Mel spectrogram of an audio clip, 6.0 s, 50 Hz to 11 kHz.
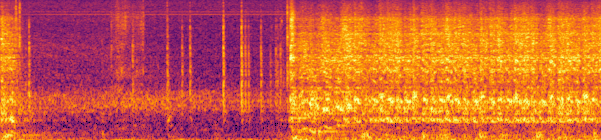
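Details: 1986 K5 Blazer not started for about two weeks: about three seconds of uneven cranking before it catches, then a lumpy, stumbling idle; it is a hard start and running on only four cylinders.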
